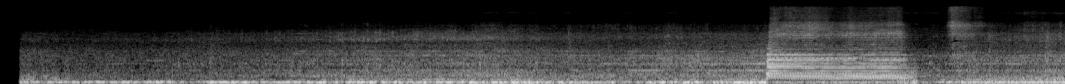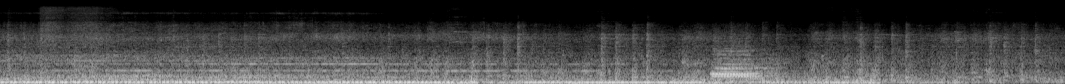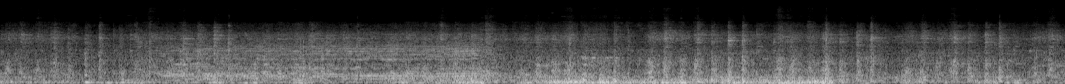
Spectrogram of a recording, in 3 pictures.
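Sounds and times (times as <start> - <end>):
clickety-clack of rolling cars: 0.2 - 31.9
diesel locomotives rumbling: 0.2 - 31.9
locomotive air horn: 7.6 - 9.8, 17.8 - 18.5, 22.8 - 26.4.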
